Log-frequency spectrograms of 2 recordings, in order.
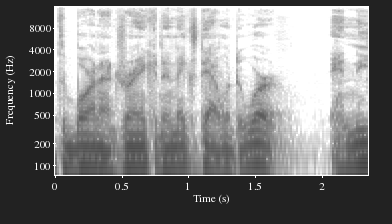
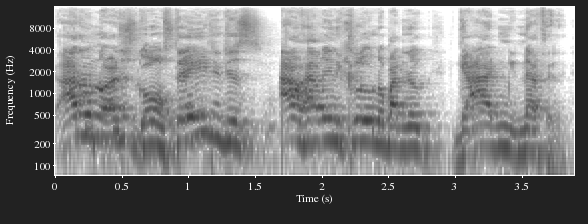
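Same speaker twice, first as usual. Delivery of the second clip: high, laughing panic; high panicked rant; 12 semitones higher, 3 dB louder than usual. Retold or imitated. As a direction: babble it in high alarm. Panicking about first show.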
